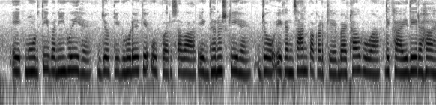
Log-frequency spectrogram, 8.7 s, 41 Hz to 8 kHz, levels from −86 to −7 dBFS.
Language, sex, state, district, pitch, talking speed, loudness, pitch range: Hindi, female, Bihar, Bhagalpur, 225 Hz, 180 wpm, -14 LUFS, 215-230 Hz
